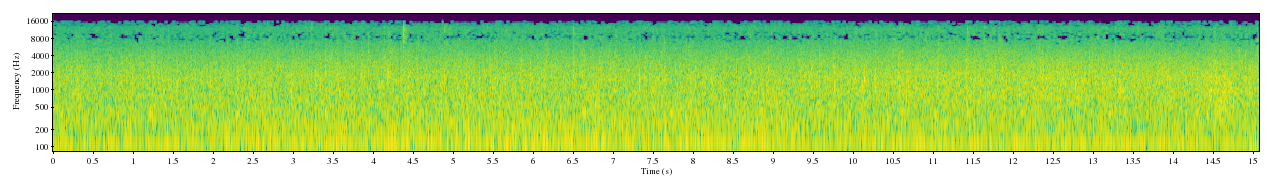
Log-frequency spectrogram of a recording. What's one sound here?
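A paddle splashes through water in steady strokes.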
